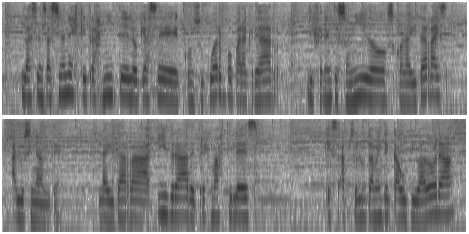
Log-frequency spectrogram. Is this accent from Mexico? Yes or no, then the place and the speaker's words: no; Buenos Aires, Argentina; de Caballito.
